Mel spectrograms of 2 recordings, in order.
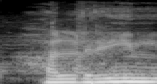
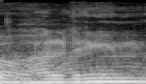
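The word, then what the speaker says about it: ह्रीं: करना है याद रखिएगा हल रिम इस मंत्र को हरीम कहा जाता है तो हरीम हरीम इस मंत्र का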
